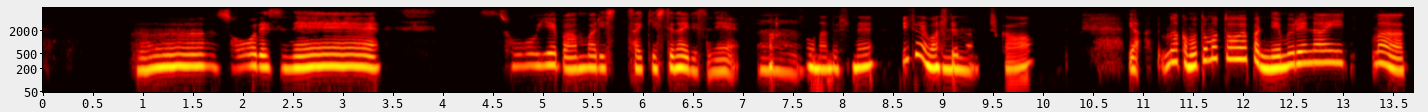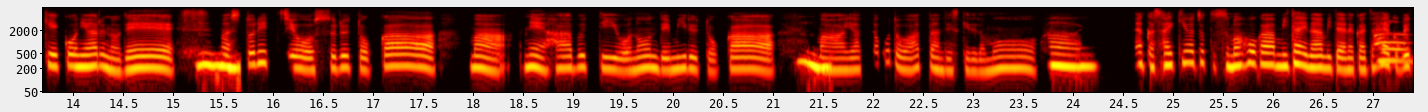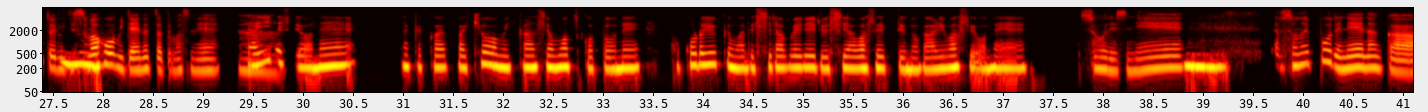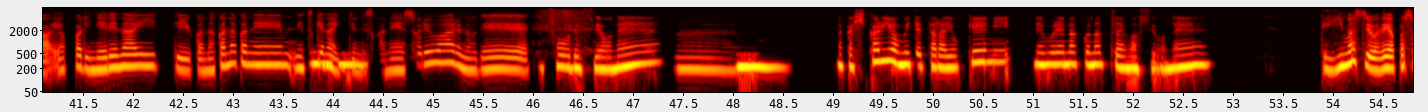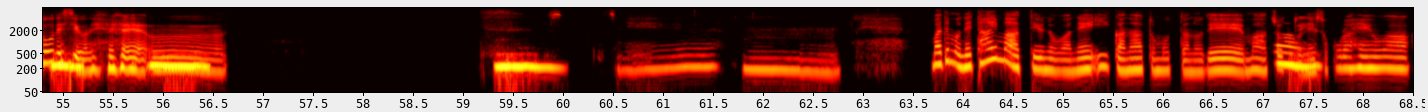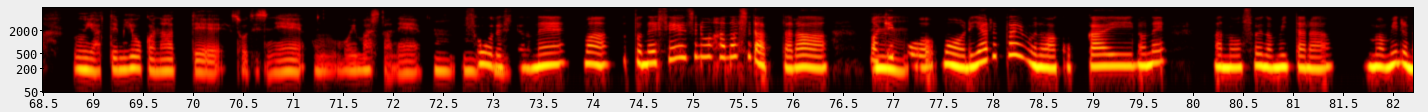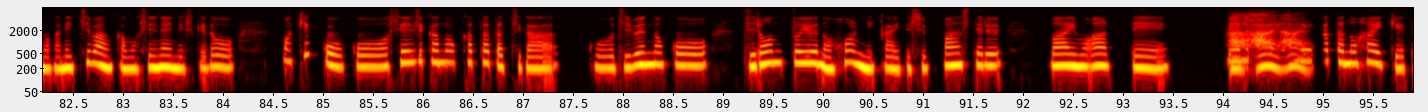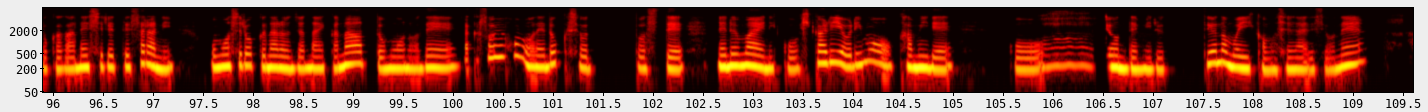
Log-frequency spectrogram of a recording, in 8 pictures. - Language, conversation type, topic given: Japanese, advice, 安らかな眠りを優先したいのですが、夜の習慣との葛藤をどう解消すればよいですか？
- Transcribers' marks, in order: other background noise; unintelligible speech; unintelligible speech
